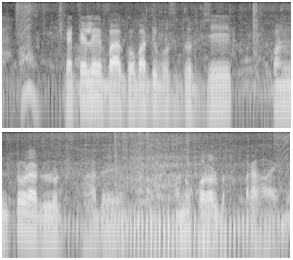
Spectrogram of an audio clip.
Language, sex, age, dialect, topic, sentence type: Bengali, male, 25-30, Jharkhandi, agriculture, statement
